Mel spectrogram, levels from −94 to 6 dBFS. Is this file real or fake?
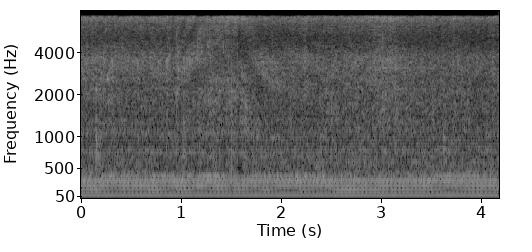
real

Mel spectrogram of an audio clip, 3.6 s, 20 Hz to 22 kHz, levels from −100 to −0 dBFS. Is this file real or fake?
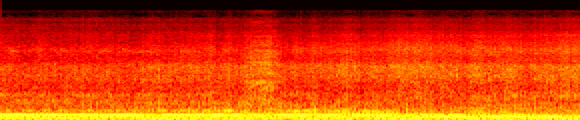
real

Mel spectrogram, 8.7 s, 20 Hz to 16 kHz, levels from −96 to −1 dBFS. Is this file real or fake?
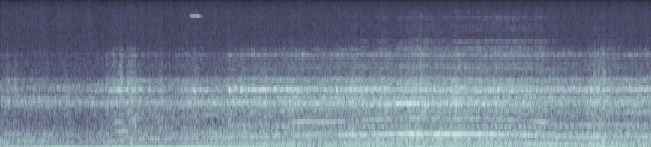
real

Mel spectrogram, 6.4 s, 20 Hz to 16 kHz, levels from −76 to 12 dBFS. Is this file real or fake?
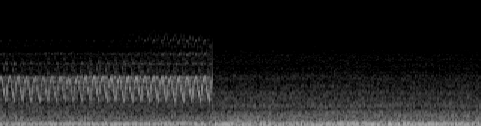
real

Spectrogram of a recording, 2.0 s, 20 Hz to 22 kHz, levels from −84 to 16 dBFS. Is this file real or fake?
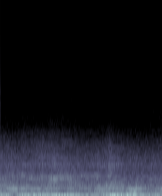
real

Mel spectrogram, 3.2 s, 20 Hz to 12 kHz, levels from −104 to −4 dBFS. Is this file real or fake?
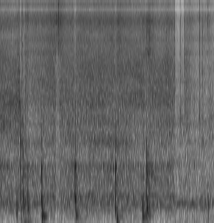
fake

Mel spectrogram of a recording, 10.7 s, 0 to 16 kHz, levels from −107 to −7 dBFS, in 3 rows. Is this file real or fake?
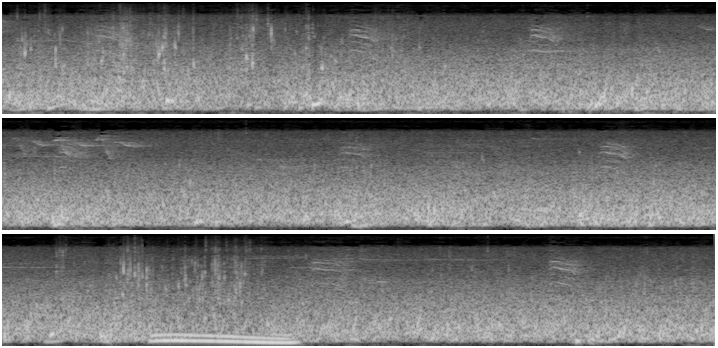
real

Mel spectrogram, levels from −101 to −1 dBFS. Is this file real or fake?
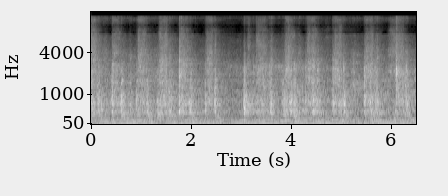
fake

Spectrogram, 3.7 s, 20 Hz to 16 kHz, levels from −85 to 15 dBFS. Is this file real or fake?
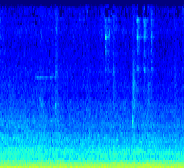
real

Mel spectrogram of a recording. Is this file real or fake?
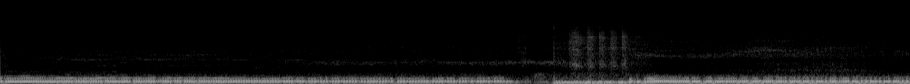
fake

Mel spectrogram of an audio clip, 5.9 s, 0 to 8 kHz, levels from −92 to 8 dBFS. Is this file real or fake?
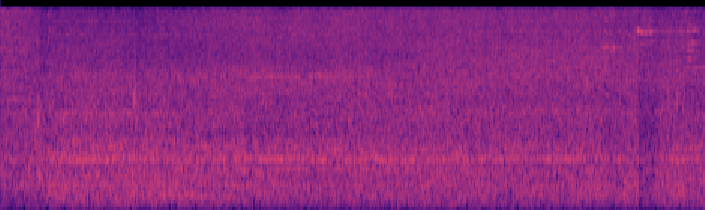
real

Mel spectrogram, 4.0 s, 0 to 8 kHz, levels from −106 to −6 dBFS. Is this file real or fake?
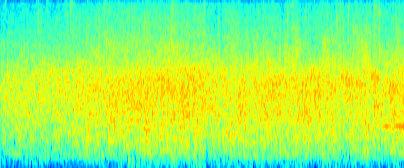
real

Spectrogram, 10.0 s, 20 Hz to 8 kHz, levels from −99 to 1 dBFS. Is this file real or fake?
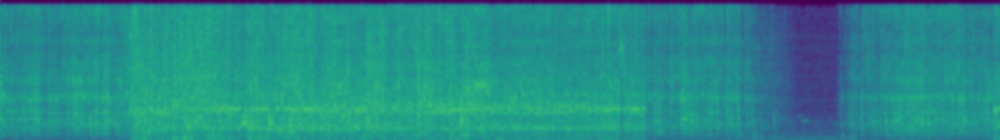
fake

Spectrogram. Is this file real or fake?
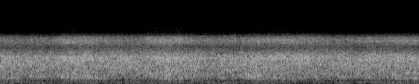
fake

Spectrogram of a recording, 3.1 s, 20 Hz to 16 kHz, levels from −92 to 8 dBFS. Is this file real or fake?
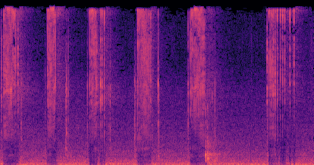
real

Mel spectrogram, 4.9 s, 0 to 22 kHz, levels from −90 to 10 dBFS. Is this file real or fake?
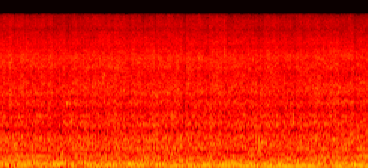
fake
